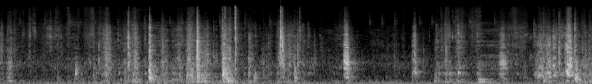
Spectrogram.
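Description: Hand tools and metal parts clicking, clanking and knocking at uneven intervals while bolts are undone under a car dashboard, with a cluster of sharp taps near the end.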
